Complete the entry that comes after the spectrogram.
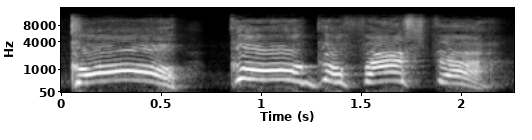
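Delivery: high, loud falsetto scream of go; mock screaming. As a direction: screech it like she's egging the boat on. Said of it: "Sofia Vergara's screaming in the background".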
